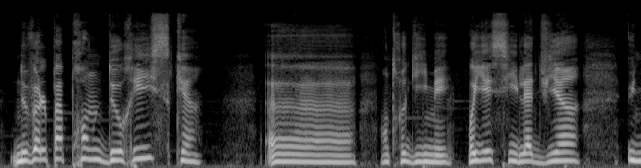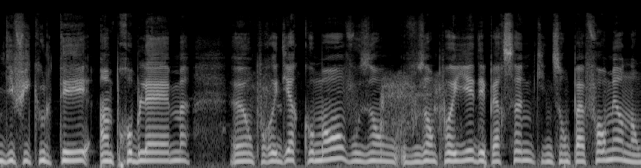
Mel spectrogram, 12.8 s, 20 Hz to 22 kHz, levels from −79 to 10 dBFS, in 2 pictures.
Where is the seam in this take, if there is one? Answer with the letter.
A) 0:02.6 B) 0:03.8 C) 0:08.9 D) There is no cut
B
